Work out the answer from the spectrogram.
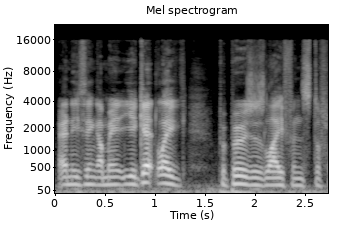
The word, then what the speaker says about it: Papusza: It's basically Papusza. It's Papusha, isn't Papusha, it? Papusha, yeah.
